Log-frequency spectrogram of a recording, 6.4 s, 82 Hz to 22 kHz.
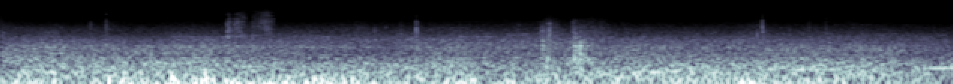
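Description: Steady rumble of wind buffeting the microphone of a GoPro 8 on a moving bicycle, mixed with tyre noise on pavement. A handful of short clicks and rattles come through, a pair about a second and a half in and another pair near the middle.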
